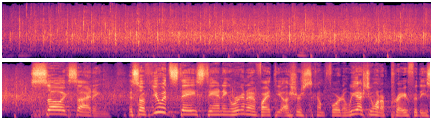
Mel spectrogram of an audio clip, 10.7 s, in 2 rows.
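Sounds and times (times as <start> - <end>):
audience applause: 0.0 - 8.4
speech: 5.9 - 10.7.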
